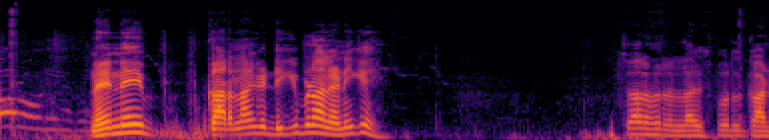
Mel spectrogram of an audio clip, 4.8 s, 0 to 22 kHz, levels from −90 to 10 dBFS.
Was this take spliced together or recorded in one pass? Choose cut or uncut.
uncut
